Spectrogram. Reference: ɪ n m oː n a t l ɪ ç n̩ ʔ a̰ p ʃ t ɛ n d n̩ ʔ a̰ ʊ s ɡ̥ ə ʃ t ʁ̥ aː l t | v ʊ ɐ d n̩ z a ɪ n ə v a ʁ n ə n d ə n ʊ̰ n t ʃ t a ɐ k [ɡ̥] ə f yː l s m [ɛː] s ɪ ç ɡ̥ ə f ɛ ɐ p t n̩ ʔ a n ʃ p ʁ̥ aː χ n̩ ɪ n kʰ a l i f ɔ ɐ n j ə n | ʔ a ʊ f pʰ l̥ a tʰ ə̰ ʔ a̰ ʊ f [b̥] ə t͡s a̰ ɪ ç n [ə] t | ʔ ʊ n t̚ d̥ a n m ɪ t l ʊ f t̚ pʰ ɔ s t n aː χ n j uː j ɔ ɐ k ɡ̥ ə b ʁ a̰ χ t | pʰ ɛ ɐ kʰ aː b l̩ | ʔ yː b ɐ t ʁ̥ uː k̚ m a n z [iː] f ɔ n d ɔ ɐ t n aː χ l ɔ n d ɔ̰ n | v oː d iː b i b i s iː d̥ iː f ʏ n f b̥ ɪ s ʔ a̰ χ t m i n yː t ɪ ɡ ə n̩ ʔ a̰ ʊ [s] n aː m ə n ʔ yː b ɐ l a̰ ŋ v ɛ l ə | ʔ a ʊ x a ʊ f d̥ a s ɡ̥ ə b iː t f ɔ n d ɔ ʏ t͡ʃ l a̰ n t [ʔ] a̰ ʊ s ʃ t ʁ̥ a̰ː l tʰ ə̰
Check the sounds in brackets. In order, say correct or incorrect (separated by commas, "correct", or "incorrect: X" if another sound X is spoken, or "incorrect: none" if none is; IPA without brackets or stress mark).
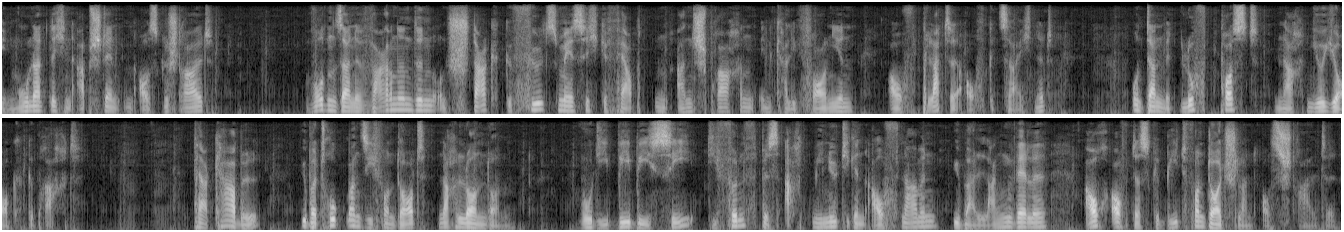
correct, correct, incorrect: ɡ̥, correct, correct, incorrect: f, correct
